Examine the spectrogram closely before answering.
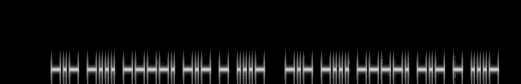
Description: Morse code, heard as a keyed tone, about 40 wpm, 700 Hz. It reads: KB9KTV KB9KTV
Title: USA Call Signs Repeated 2x 40wpm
